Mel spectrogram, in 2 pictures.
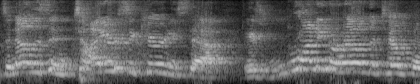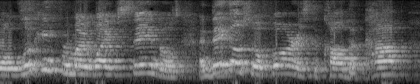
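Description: A man in his thirties tells a stand-up story with a lively, swooping voice, jumping up high for the lines he acts out. He is heard from a distance through a handheld mic in a very echoey hall. Faint room sound sits behind him. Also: moderate pace, few pauses. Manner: animated storytelling, acting out quotes with big pitch jumps. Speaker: stand-up comedian. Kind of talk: stand-up comedy set. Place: theater stage in front of a curtain, live audience. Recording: roomy hall audio from a distance.

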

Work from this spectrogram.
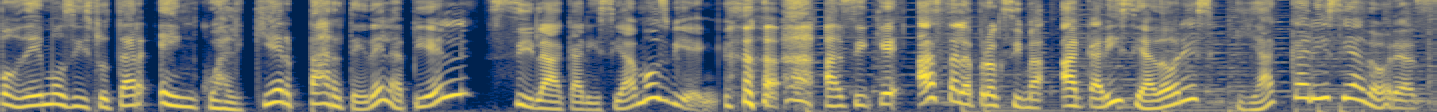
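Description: A woman's voice: mid-range voice, big pitch swings, slow pace, soft background music. An actress playing a frank, playful woman doctor who hosts a radio advice show in a teasing, instructive way. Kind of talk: radio drama advice programme.

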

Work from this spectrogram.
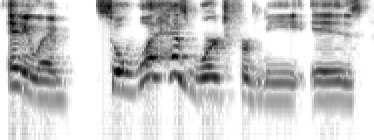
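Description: A woman's voice: medium pitch, normal speed. An American woman in her thirties talking casually to camera, conversational and emphatic, repeating points for stress. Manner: conversational, animated gesturing, emphatic repetition. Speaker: YouTube host sharing self-growth advice. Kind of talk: casual direct-to-camera talk.

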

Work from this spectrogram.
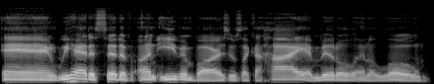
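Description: Man, laughing storyteller, fairly low voice, close dry mic. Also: brisk, smooth, dry recording. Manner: animated storyteller, laughs often. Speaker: guest, actor and performer. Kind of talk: casual interview chat. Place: podcast studio. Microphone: studio mic on boom arm, headphones.

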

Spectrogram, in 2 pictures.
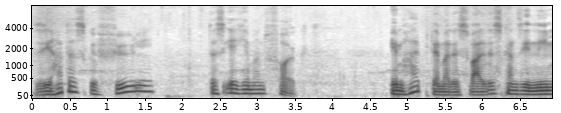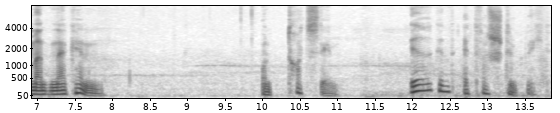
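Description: A man narrating a scripted audio drama in a measured, suspenseful manner. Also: low-pitched, very animated, creaky, mellow, slightly rough. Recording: music under the voice.

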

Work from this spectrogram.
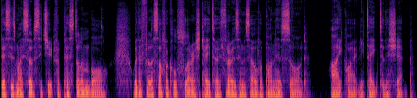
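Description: Deep, husky male audiobook narrator. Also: level tone, normal speed, dry recording, studio quality. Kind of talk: scripted literary audiobook narration. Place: dry studio voice-over recording.

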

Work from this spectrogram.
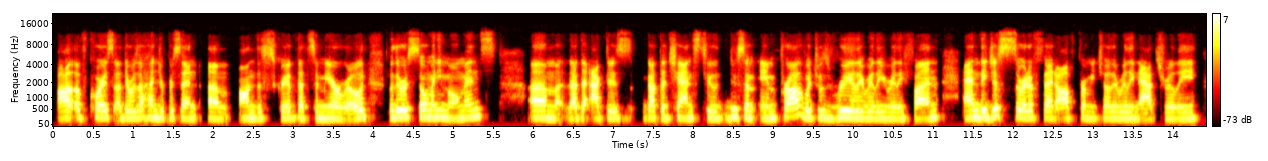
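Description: A woman's voice: mid-range voice, level tone, normal speed, a bit bright, dry recording, studio quality. A young adult woman speaking conversationally as a theatre director on a video call. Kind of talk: conversational explanation on a panel. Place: indoor room on a video call. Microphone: video call microphone.

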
